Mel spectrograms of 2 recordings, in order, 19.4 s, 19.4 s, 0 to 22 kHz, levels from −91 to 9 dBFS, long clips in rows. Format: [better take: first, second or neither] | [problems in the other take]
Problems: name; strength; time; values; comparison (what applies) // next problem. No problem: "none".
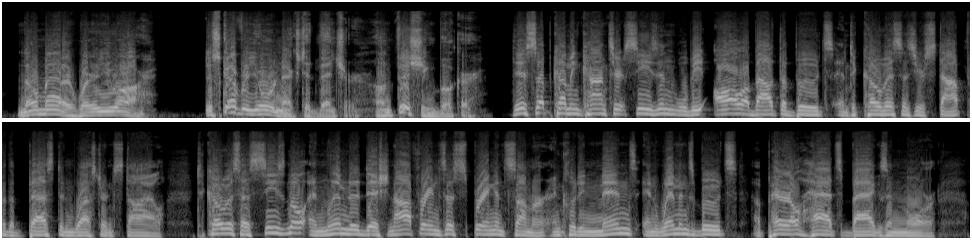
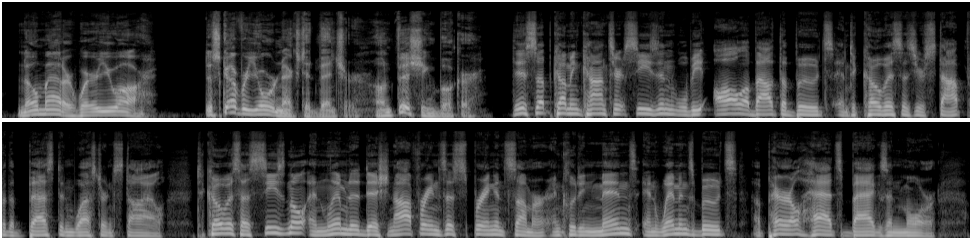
second | distortion; slight; 15% of the sound clipped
